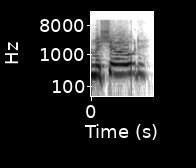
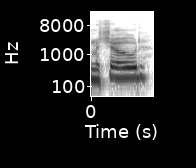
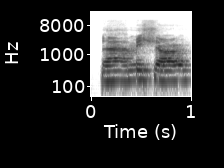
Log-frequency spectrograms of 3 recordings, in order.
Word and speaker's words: Michôd: Um, David Macho, I can brutalize names. So, it's David Misho. Misho. You don't pronounce the D on the end.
